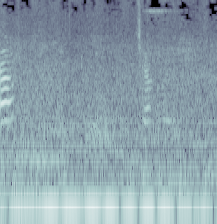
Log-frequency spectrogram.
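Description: A steady low-pitched drone with a fluttering pulse, like an engine running nearby, with a child's voice briefly at the start.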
